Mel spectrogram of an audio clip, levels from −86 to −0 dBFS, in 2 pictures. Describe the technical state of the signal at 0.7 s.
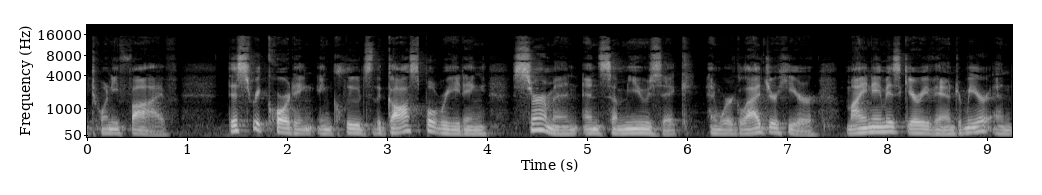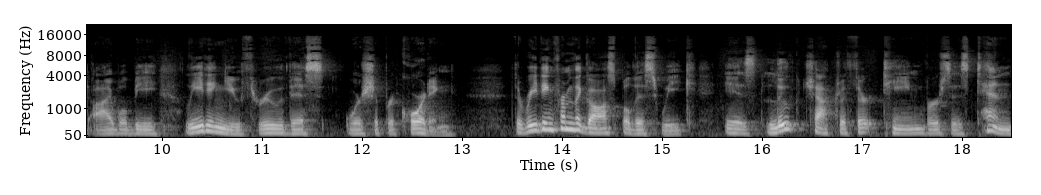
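At 0.7 s the signal is intact, with no audible fault at that point.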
